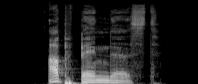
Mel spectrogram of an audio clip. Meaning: second-person singular dependent subjunctive II of abbinden
- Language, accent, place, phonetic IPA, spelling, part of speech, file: German, Germany, Berlin, [ˈapˌbɛndəst], abbändest, verb, De-abbändest.ogg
